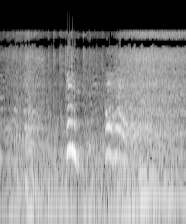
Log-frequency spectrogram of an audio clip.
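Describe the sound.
A chainsaw engine revs in two sharp bursts, its pitch climbing and dropping, over a steady idling drone, with voices faintly audible in the background.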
